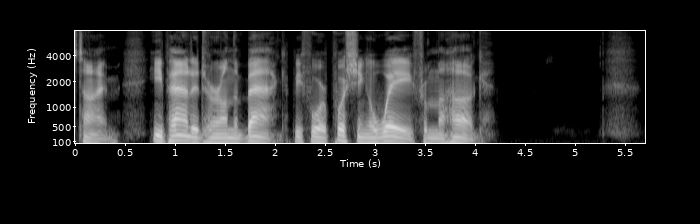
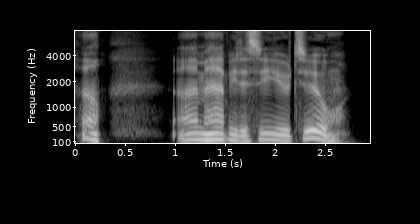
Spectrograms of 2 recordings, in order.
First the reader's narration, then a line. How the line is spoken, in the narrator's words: replied Mister with a kind-hearted chuckle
